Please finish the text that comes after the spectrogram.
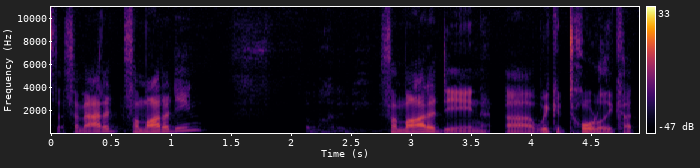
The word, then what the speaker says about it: Famotidine: It's famatid. How do you pronounce that? Famotidine.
